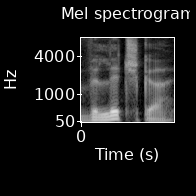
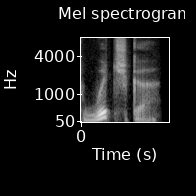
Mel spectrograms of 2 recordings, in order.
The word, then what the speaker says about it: Wieliczka: Hidden beneath the quiet town of Wieliczka in southern Poland lies one of the most extraordinary underground worlds ever created by human hands. Often misspelled or mispronounced as Wiczka, the Wieliczka salt mine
